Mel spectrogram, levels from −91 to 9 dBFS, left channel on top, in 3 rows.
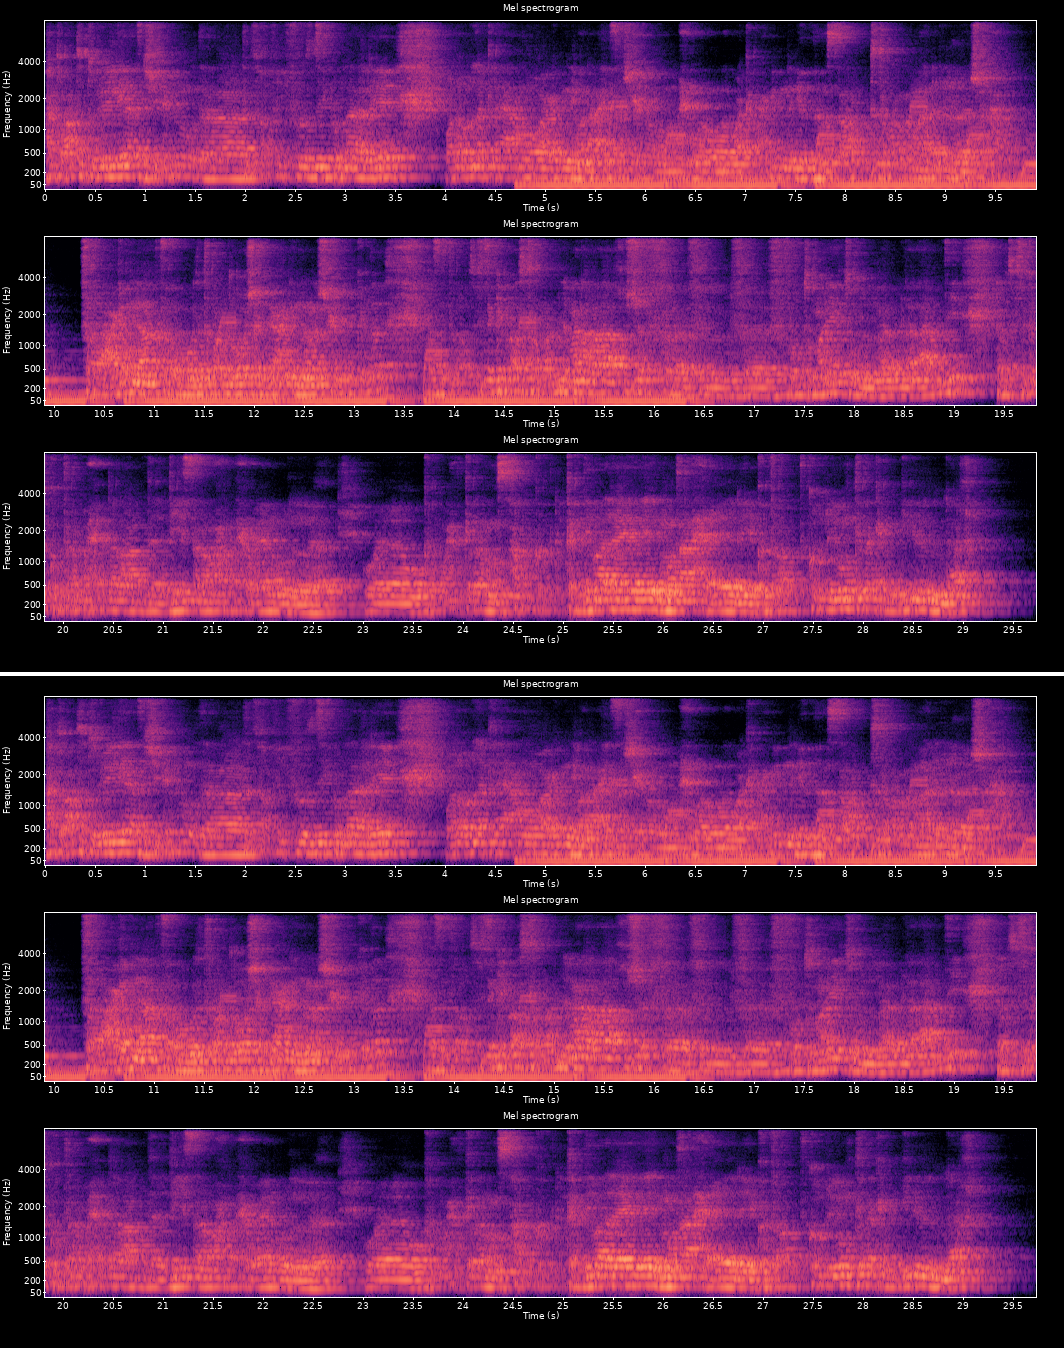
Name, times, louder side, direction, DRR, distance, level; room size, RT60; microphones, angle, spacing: voice 1, 0.0-9.7 10.3-29.1, equal, 35° left, -6 dB, 4.7 m, -22 dB
sound 1, 4.7-16.9, left 1 dB, 20° left, 0.7 m, -25 dB
16.5 x 15.0 x 2.6 m, 1.1 s
head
